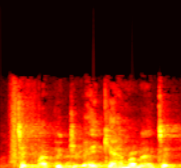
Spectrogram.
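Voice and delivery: put-on high, eager child voices in quick repeats; clamoring kids. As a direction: imitate kids pestering for attention. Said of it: "Kids come out of the woodwork".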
